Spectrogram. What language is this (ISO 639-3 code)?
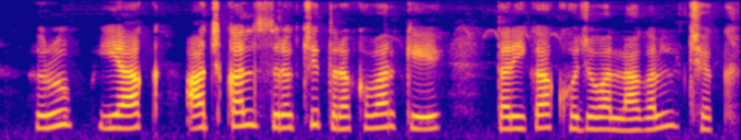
mag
